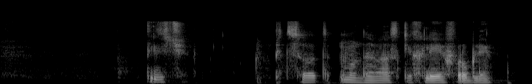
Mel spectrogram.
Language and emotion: Russian, neutral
